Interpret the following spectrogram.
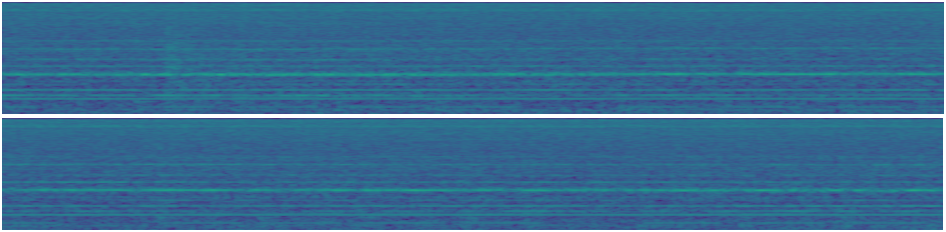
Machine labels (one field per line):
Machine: slide rail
